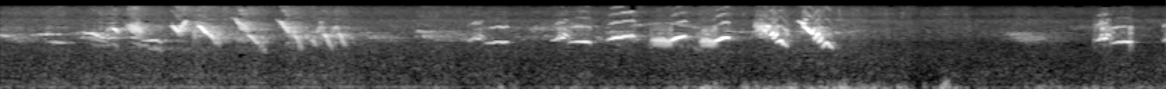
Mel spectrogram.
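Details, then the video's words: Spirited male double-collared seedeater in puxada song, bright high whistles and quick slurred chirps tumbling in energetic phrases, with a few low knocks and a steady hum underneath. "PUXADA DE COLEIRO, ESSE ESTÁ FOGOSO!!!"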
